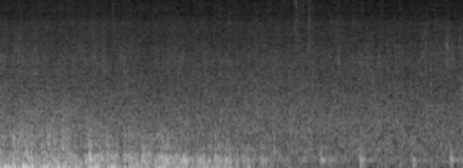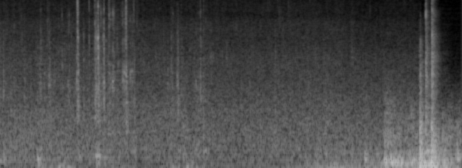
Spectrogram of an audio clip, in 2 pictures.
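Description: Steady rain pours throughout a Layers of Fear storm, with a low rumble of thunder early on and sharper cracks of thunder around the middle and at the very end, with no talking.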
